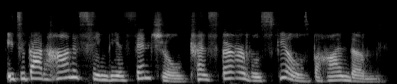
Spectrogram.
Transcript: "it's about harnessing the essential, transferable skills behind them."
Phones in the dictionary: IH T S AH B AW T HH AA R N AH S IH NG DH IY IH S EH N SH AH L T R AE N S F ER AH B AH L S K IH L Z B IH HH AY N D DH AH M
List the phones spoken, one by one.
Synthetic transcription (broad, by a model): IH T S AH B AW T HH AA R N AH S IH NG DH IY IH S EH N SH AH L T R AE N S F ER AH B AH L S K IH L Z B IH HH AY N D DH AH M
